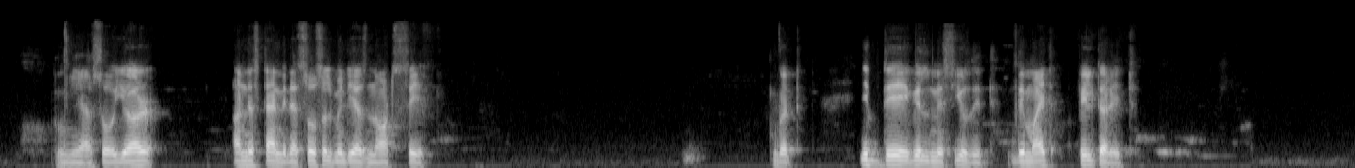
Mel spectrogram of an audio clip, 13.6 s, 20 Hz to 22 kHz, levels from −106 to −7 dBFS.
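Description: No technical faults can be heard anywhere in the recording.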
